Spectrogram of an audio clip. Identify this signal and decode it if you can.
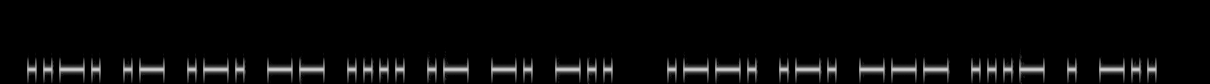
Morse code, heard as a keyed tone, about 15 wpm, 700 Hz. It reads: FARMHAND PROVED
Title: Pangram Challenge v2 - 15wpm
